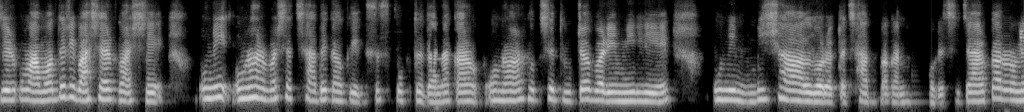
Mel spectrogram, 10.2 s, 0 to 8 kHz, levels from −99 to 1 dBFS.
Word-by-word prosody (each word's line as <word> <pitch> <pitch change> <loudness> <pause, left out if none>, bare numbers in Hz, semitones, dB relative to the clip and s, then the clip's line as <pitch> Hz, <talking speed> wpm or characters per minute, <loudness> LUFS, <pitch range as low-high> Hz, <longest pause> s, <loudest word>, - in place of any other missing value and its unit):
যেরকম 225 +1 +1
আমাদেরই 225 +7 +1
বাসার 230 +2 +4
পাশে, 200 -1 0 0.5
উনি 255 +2 +3 0.2
উনার 260 0 +5
বাসার 260 +1 -2
ছাদে 220 0 -2
কাউকে 200 -1 -4
একসেস 215 +5 -9
করতে 205 0 -8
দেয় 180 0 -2
না। 195 - +2
কারণ 195 0 +3 0.2
উনার 210 0 0
হচ্ছে 225 +2 -5
২ 200 -1 -7
টা 230 - +3
বাড়ি 205 -2 +4 0.2
মিলিয়ে 195 -1 0 0.5
উনি 225 0 +2 0.3
বিশাল 225 -2 +3
বড় 185 -1 +5
একটা 180 - -6
ছাদ 185 -2 -3
বাগান 175 -1 -5 0.2
করেছে। 165 +2 -9
যার 195 0 +4
কারণে 225 -4 +2
210 Hz, 170 wpm, -24 LUFS, 195-230 Hz, 0.5 s, উনার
